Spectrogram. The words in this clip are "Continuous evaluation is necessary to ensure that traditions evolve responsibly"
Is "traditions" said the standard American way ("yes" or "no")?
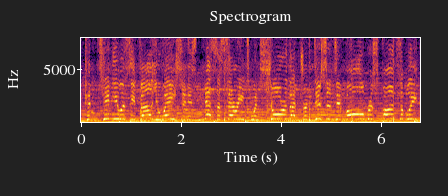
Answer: yes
